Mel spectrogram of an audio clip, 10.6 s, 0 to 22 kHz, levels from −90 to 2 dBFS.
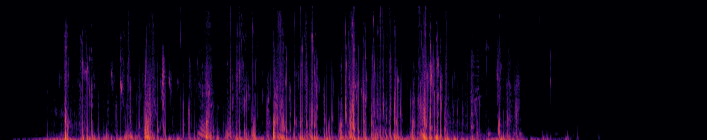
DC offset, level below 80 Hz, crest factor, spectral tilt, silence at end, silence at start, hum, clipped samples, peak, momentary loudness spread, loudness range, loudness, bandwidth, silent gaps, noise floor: under 0.1%; -46 dBFS; 28 dB; -6.5 dB/octave; 2.1 s; 0.55 s; none; under 0.1%; -14 dBFS; 15 LU; 15 LU; -43 LUFS; 17.5 kHz; none; -67 dBFS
